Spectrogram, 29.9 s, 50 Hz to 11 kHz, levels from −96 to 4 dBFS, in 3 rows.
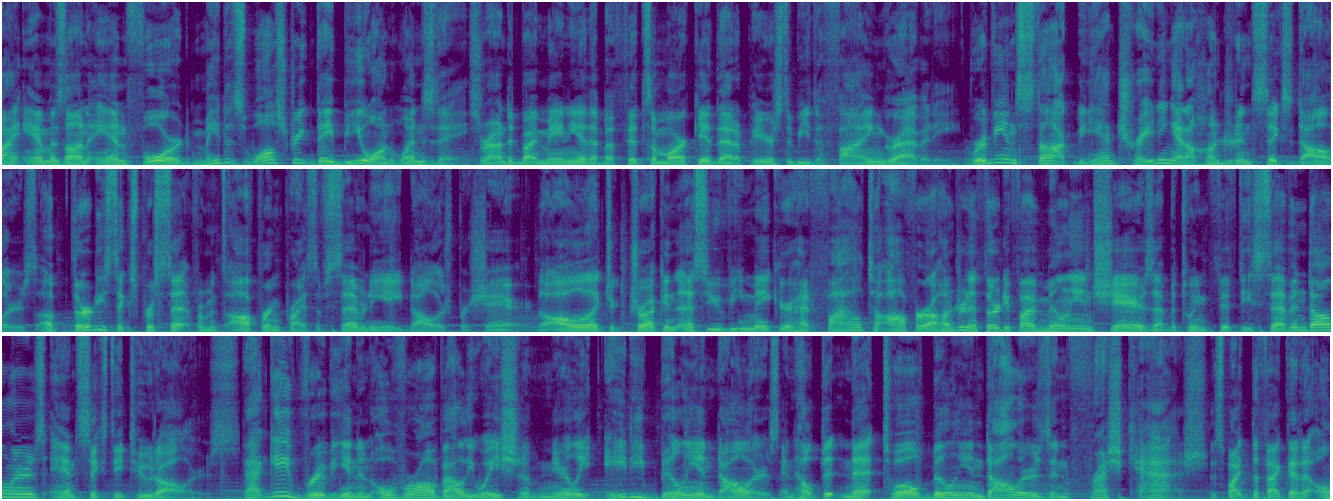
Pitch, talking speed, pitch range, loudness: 140 Hz, 165 wpm, 120-165 Hz, -28 LUFS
